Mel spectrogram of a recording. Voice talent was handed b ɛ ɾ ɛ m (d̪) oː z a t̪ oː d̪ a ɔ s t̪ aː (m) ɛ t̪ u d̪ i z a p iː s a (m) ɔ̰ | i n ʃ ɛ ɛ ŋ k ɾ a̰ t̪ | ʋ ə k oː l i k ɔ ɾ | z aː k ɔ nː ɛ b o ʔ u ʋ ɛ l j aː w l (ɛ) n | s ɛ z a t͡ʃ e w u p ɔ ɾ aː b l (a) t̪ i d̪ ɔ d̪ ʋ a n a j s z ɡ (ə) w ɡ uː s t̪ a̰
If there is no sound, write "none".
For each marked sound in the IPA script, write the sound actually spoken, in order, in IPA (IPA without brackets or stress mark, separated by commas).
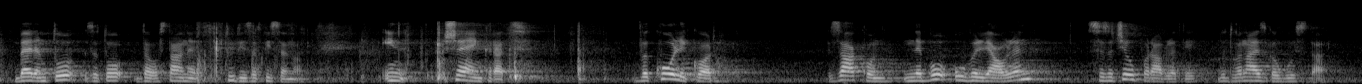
t̪, n, n, ɛ, a, a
